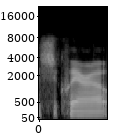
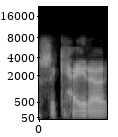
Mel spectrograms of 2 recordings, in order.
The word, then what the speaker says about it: Sequeira: uh my name's squa or cicada if you say it properly um as Brian did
